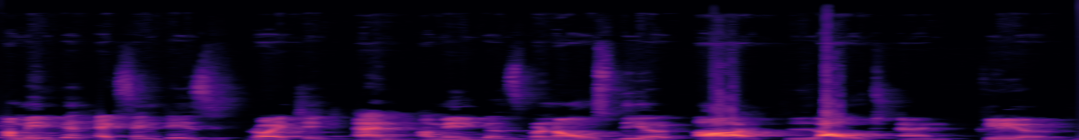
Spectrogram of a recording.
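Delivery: slow, careful read of the English line; slow reading aloud. Shown as a demonstration. Teacher reading the slide to students, slow and careful. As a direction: read it out slowly for the class. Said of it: "बिल्कुल, यानी American accent".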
